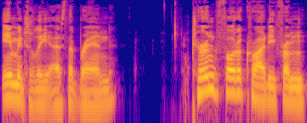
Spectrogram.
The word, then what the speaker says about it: Photocrati: Yeah, so Photocrati, it's funny. Photocrati, it's spelled photo, C-R-A-T-I.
